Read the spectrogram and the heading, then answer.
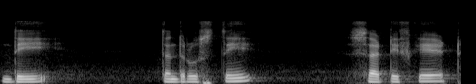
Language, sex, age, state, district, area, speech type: Punjabi, male, 30-45, Punjab, Fazilka, rural, spontaneous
